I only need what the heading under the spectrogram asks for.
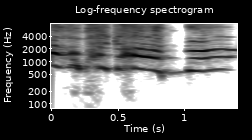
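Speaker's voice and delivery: mock very high, very slow, stretched-out shriek. Retelling a cartoon scene where a captive cries out from a truck: imitating Muriel screaming. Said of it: "you just hear Muriel screaming".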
